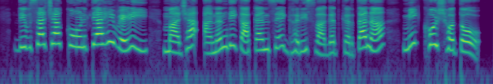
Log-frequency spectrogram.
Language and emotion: Marathi, happy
